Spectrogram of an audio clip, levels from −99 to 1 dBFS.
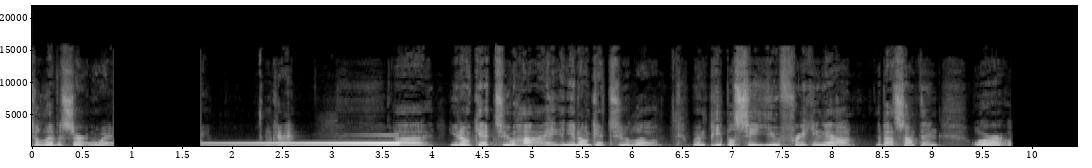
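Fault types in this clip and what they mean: loudspeaker feedback squeal: The microphone is picking up the loudspeaker it feeds, and at 612 Hz the loop gain rises above one, so that frequency keeps reinforcing itself. In this clip a pure 612 Hz tone enters at 0.44 s and swells over roughly two seconds until it sits about 15 dB above the speech. It holds there as a piercing whistle until the loop is broken at 3.74 s.
rebuffering stall: The player used up the audio it had downloaded and had to wait for more before it could carry on. From 0.81 s to 1.69 s everything drops to silence, including the feedback tone that is still building. This adds 874 ms of dead air. Playback then resumes exactly where it stopped, so nothing is skipped, but the clip runs longer than its content.
cut-off end: The final buffers were never written out, so the recording stops before the sound has finished. At 9.78 s the speech breaks off mid-sound and falls straight to digital silence, with no natural decay or fade. 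The last fraction of a second of the file is empty, and the clip ends abruptly on a truncated fragment instead of a completed sound.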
